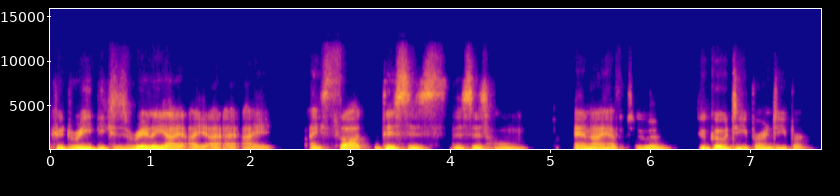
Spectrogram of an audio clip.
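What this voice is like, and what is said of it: Strong French accent in English. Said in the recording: “because I am French, as you can hear... my very, very French accent”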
